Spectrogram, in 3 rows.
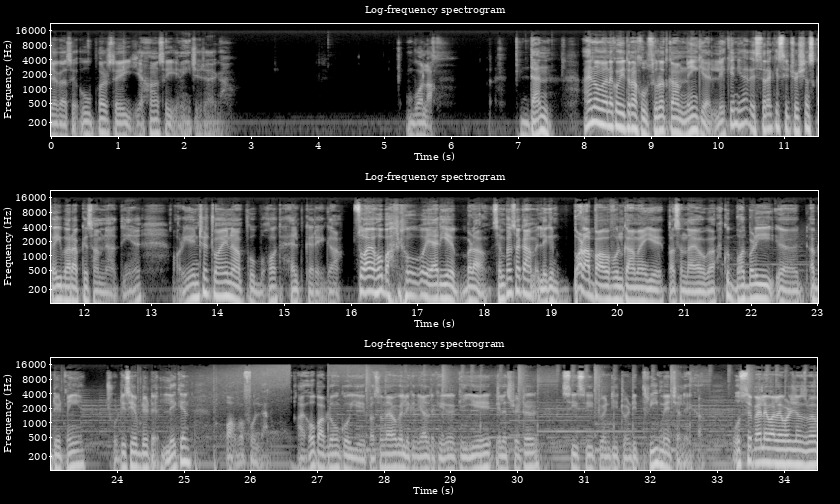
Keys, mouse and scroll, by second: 0.4 click, 0.5 space, 1.5-5.2 drag, 5.2-5.8 scroll down 2, 6.8 space, 6.9 click, 7.3 space, 8.0 click, 10.2 Tab, 16.0-22.0 drag.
